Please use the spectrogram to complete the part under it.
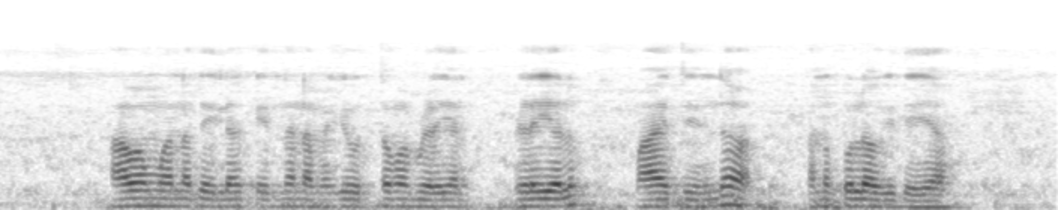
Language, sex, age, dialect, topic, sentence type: Kannada, male, 25-30, Central, agriculture, question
